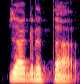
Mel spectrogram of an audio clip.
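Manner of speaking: a grave quiet caution; hushed warning. Acted. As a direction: drop low and soft to warn. Preacher warns the congregation. (తగ్గు స్వరంలో హెచ్చరిక)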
